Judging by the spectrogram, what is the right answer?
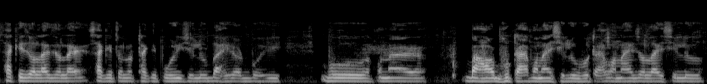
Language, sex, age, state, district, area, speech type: Assamese, male, 45-60, Assam, Golaghat, rural, spontaneous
